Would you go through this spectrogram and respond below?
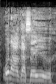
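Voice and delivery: talking through real laughter; amused, words breaking into chuckles; laughing. Real, not acted. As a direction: laugh while getting the words out. Both men burst out laughing.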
